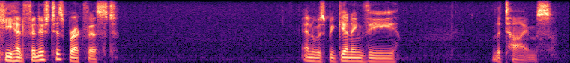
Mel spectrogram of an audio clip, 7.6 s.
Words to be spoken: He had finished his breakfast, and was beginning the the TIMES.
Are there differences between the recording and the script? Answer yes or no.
no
